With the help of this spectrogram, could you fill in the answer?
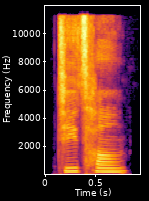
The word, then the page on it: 机舱: jī cāng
